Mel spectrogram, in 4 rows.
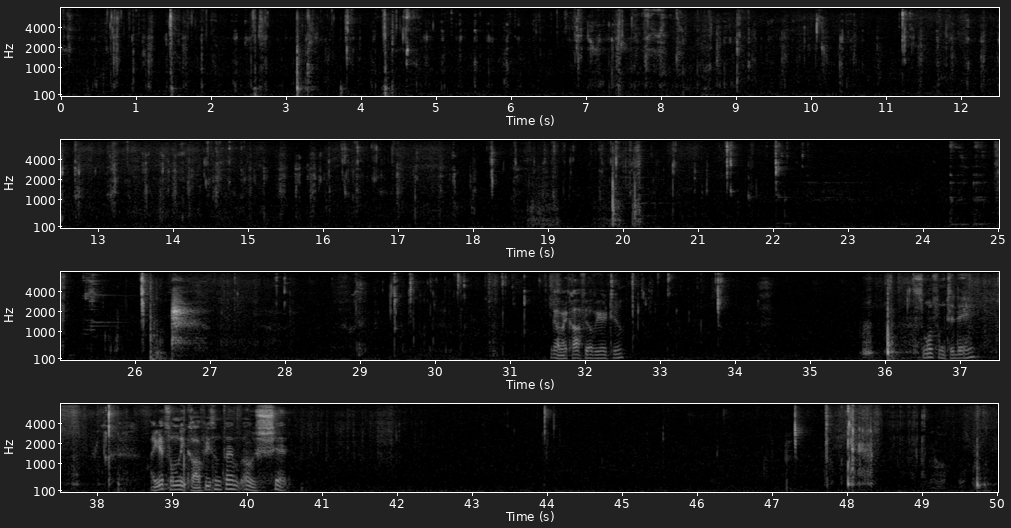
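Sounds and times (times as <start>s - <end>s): person chewing food: 0.0s - 22.4s, 25.0s - 31.5s, 32.6s - 34.0s, 37.7s - 38.6s, 46.3s - 50.0s.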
